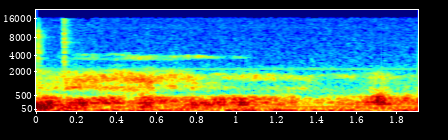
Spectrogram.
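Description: vehicle, motorcycle passing by outside

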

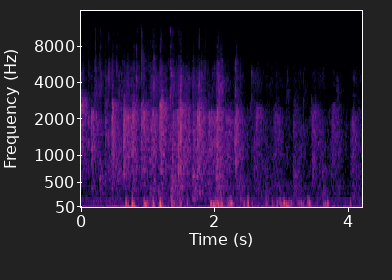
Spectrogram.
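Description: crowd, audience hand clapping

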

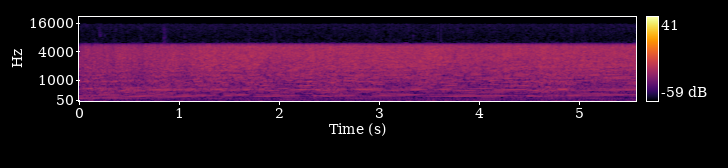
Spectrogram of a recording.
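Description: vehicle, motorcycle engine revving

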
